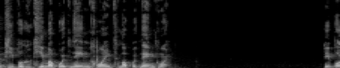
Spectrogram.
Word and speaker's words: Namecoin: they come up with it's not num coin it's namecoin why did they come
